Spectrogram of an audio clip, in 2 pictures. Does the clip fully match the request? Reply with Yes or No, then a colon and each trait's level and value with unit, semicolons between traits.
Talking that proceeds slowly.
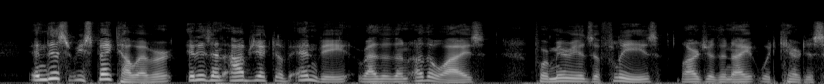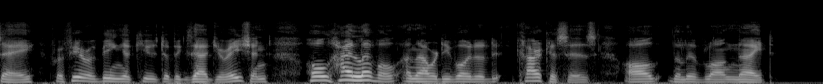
No: average, 155 wpm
